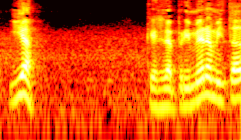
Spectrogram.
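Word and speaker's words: יה: Y el nombre que estoy traduciendo por Dios, de entre los posibles, es el nombre que se pronuncia Yah, que es la primera mitad del tetragramatón.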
